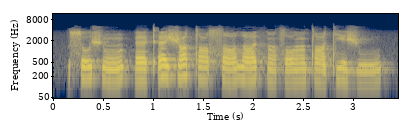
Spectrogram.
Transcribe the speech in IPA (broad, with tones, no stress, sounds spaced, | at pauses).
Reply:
s o˨˦ ʃ õ˨˩˦ | æ˨˩ kʼ æ˥ ʒ u˧˥˧ tˤ u˨˩ sˤ i˨˩˦ ðˤ e˨˦ θ æ̃˨˩ sˤ ɹ ẽ˨˦ tˤ æ˨˩ tʲ e˦˨ ʒ u˨˩˦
